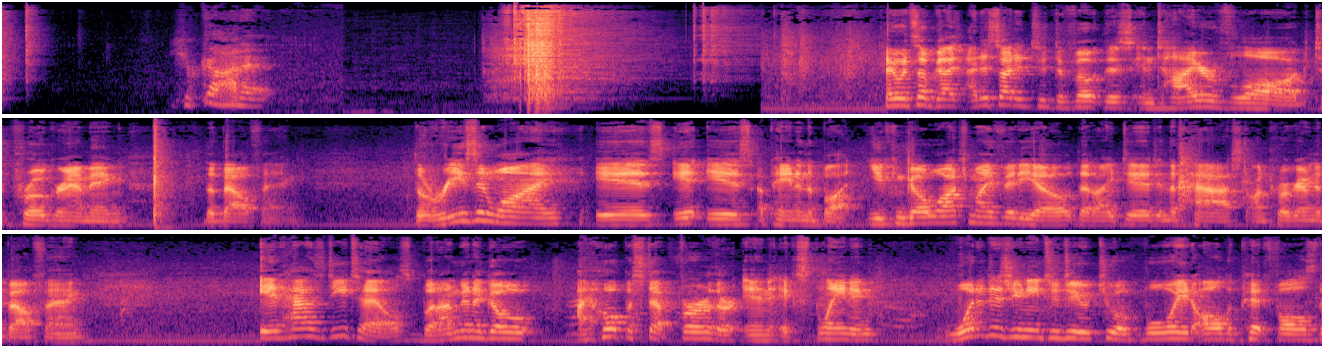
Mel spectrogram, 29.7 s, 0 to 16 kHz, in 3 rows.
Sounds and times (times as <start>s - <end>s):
Speech: 1.3s - 2.0s, 6.6s - 12.2s, 21.8s - 29.7s.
